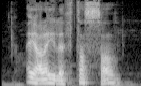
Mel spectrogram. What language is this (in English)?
Kabyle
